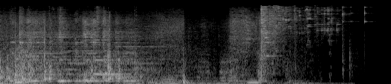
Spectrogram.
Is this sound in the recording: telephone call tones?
no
